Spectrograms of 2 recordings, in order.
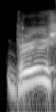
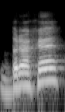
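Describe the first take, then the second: First: The name is given its English pronunciation. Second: The name is given its Dutch pronunciation. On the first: "how you pronounce it properly in English" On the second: "In Dutch, you would say Brugge"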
